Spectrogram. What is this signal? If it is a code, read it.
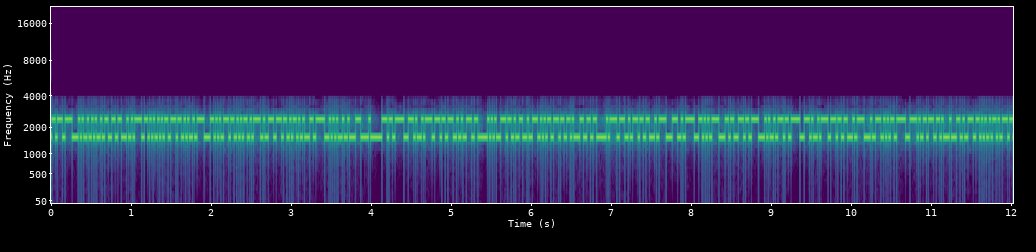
RTTY, about 45.45 baud. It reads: OFFICERS FOR SEA DUTY. THE NAVY WAS GIVEN CONTROL OF THE COAST GUARD
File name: fsk850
